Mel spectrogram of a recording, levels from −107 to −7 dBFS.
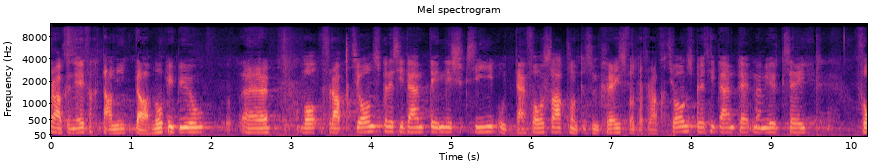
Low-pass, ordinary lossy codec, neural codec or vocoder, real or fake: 10.8 kHz; AAC, 32 kbps; codec, 44.1 kHz, 2.6 kbps, SNAC; fake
